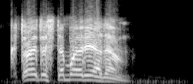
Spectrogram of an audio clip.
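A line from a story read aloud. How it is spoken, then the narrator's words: Chuckling cheerful question. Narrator (Russian): Весело посмеиваясь, спросил Платов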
